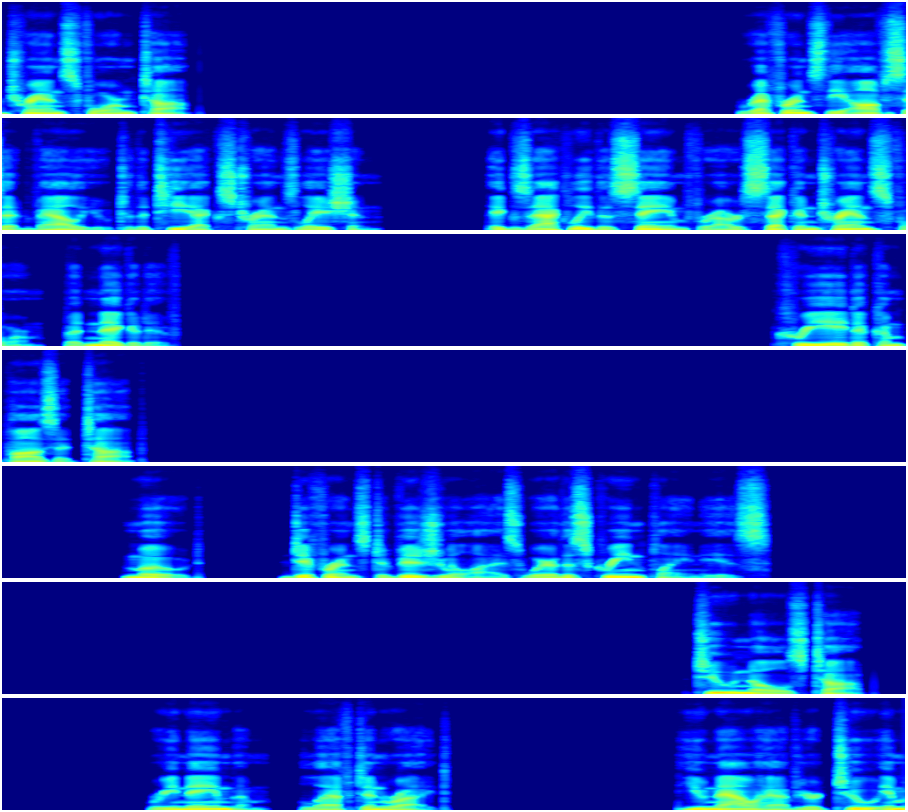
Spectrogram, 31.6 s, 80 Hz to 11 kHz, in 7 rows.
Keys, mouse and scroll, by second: 0.0 click, 0.3 click, 0.6 click, 1.2 click, 1.4 ctrl+c, 1.6 ctrl+v, 2.0 click, 2.7 click, 3.2 click, 3.9 click, 4.2-5.4 drag, 6.4-7.6 drag, 8.5 click, 9.1 click, 11.2 Delete, 11.7 m, 12.4 Tab, 12.7 m, 25.8 Tab, 27.0 ctrl+Tab, 30.4 Return.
